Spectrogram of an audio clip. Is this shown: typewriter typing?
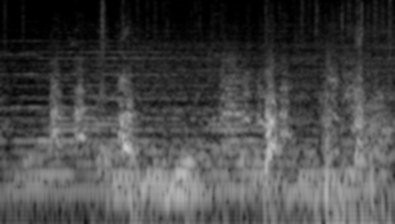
no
